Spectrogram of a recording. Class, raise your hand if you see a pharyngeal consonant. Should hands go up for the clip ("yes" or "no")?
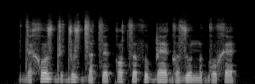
no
